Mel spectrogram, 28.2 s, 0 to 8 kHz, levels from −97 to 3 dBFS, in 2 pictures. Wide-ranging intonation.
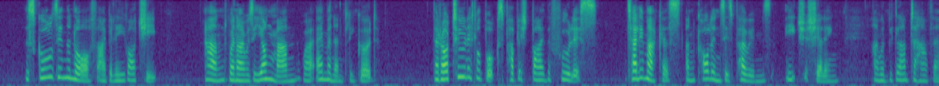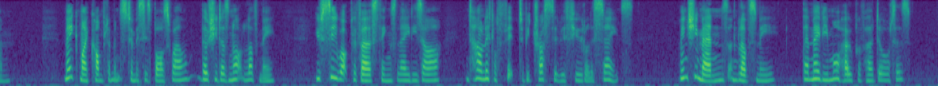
No: average, 3.5 semitones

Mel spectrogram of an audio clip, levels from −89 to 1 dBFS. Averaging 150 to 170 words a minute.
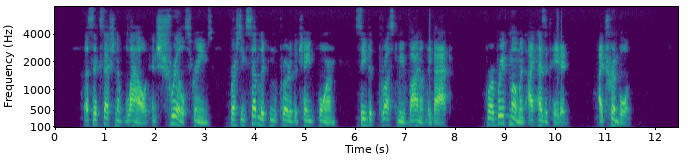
No: average, 140 wpm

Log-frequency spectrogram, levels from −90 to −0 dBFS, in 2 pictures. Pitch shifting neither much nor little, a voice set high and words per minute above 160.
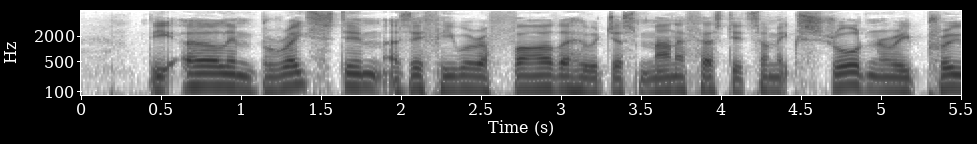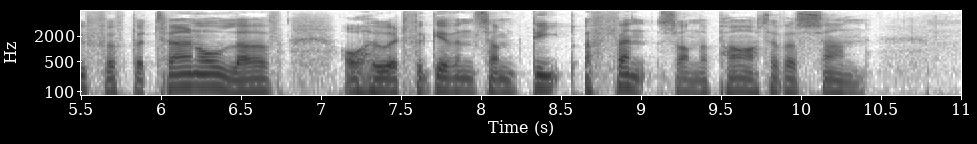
No: average, 3.5 semitones; low, 110 Hz; average, 185 wpm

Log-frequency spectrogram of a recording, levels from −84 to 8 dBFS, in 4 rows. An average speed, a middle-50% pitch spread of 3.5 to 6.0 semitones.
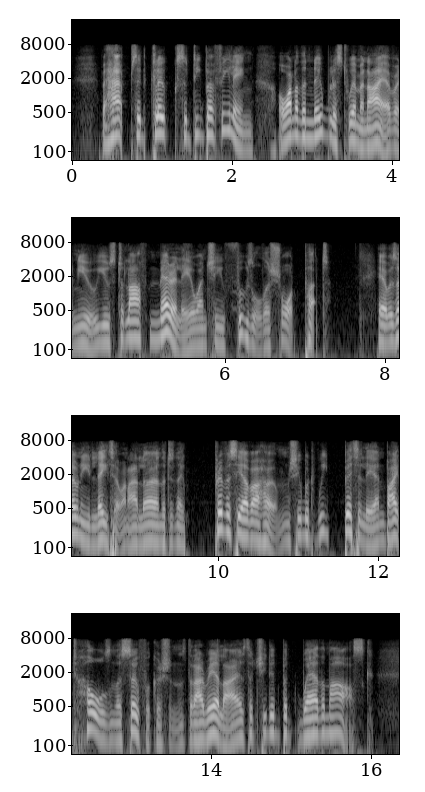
No: fast, 215 wpm; wide, 5.5 semitones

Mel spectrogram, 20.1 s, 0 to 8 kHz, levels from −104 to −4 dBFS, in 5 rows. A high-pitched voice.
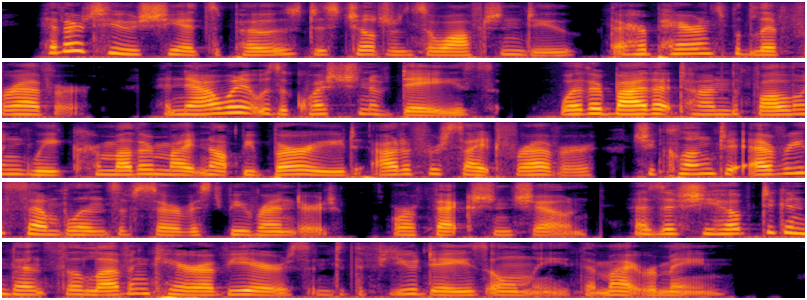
Yes: high, 210 Hz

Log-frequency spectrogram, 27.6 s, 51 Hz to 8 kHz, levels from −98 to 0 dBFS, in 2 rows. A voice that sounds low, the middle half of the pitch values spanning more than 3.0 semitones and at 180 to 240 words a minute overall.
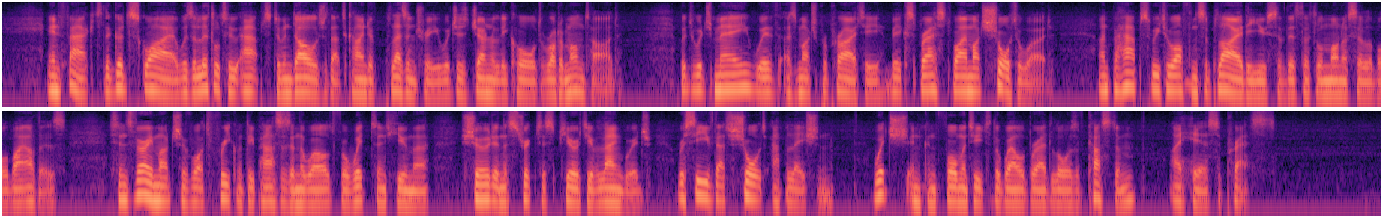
Yes: low, 100 Hz; average, 3.5 semitones; average, 190 wpm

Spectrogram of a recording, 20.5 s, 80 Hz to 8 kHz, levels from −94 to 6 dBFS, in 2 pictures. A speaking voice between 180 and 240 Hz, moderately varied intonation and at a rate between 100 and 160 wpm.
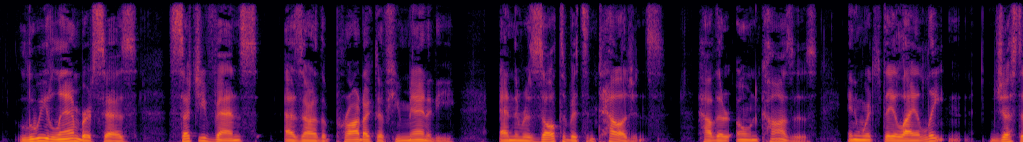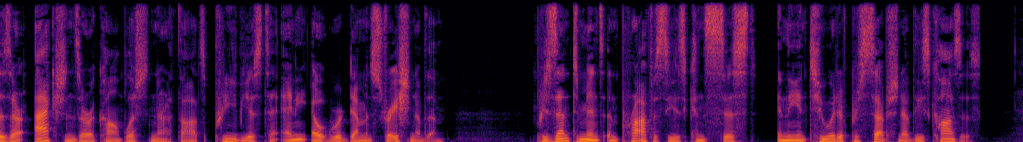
No: low, 100 Hz; average, 4.3 semitones; average, 155 wpm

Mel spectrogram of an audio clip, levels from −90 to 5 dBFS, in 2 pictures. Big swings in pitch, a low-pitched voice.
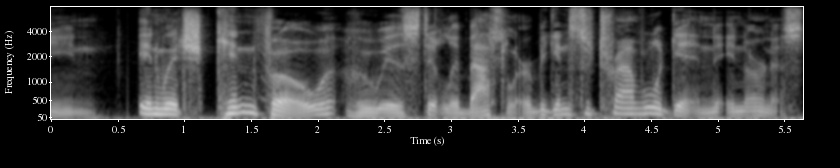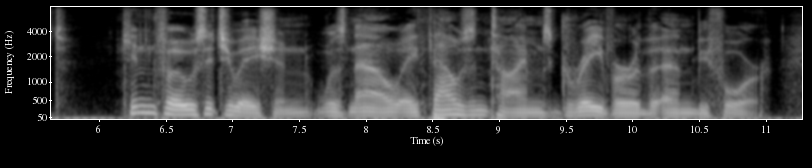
Yes: wide, 6.7 semitones; low, 105 Hz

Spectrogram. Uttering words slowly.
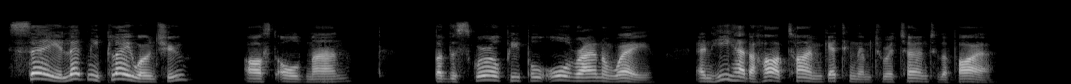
No: average, 160 wpm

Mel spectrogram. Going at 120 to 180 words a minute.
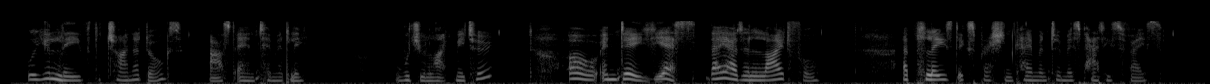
Yes: average, 140 wpm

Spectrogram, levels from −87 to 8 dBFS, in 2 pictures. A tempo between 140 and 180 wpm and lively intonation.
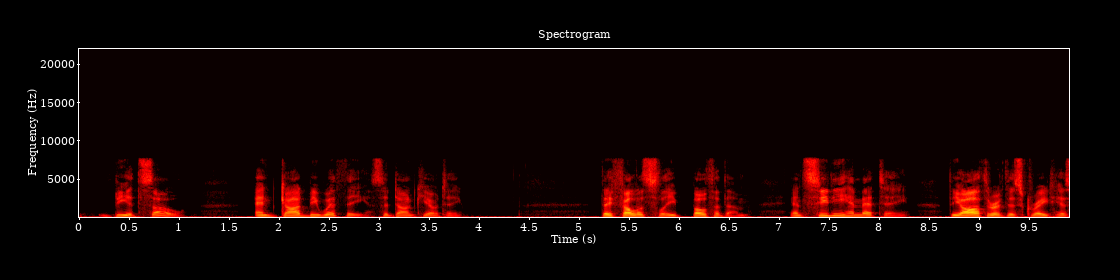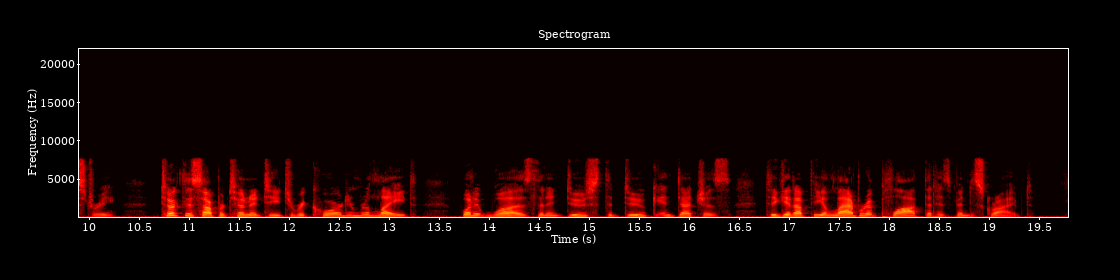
Yes: average, 160 wpm; wide, 6.7 semitones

